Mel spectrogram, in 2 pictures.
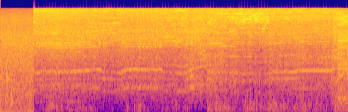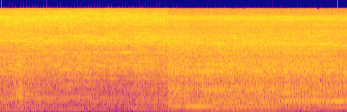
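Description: Angle grinder cutting through the rusty steel tube frame of a wheelbarrow, a loud whine that wavers in pitch as the disc is loaded. The sound changes abruptly about half a second in and again about five seconds in.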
